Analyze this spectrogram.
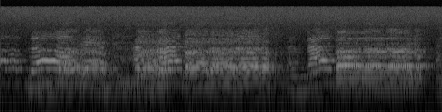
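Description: Three women singing a cappella in harmony, holding long chords with brief gliding breaks between phrases.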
